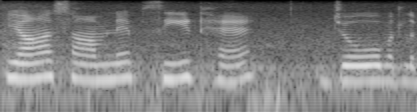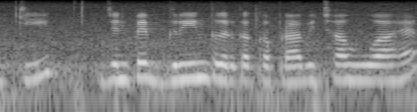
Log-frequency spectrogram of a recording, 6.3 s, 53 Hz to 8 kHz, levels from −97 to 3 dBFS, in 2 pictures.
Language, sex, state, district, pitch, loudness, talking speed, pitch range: Hindi, female, Haryana, Jhajjar, 220 Hz, -18 LUFS, 155 wpm, 215-240 Hz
